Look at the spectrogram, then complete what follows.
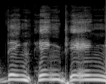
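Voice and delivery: high, sing-out ringing noise; imitated phone ring.

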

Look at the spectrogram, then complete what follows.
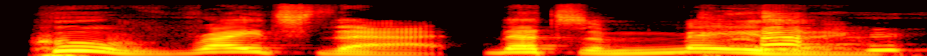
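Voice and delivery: high, drawn-out astonishment; amazed disbelief. Retold or imitated. Man retelling his reaction to a letter, amazed. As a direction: marvel slowly, pitched well up.

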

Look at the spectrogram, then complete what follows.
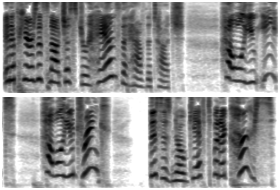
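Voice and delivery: high-pitched daughter, reproachful; Marigold. Acted.

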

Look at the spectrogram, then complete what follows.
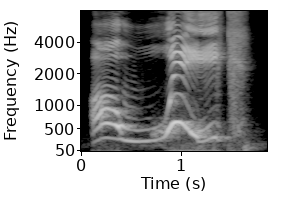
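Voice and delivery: high, shocked squawk of disbelief; high, outraged question; aghast. A narrator's reading. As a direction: echo it back, appalled. Lady aghast at the delay.

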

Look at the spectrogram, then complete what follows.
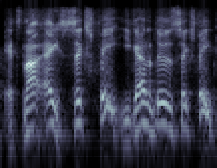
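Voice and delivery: high, insistent complaint; retold scolding. Traveler to wheelchair pusher at the airport, scolding. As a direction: pipe up to scold someone crowding you.

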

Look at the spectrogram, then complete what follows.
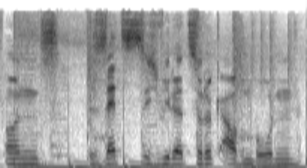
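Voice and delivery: ordinary talk, nothing marked

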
